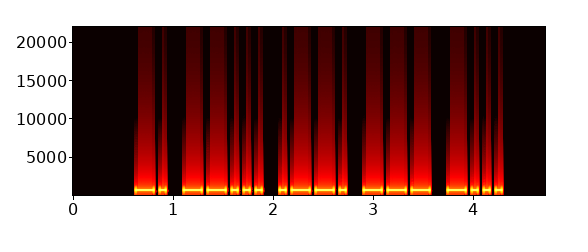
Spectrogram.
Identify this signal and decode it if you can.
Morse code, heard as a keyed tone, about 20 wpm, 700 Hz. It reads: N7POB
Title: USA Call Signs - 5 Characters - 6x Character Spacing - 20wpm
